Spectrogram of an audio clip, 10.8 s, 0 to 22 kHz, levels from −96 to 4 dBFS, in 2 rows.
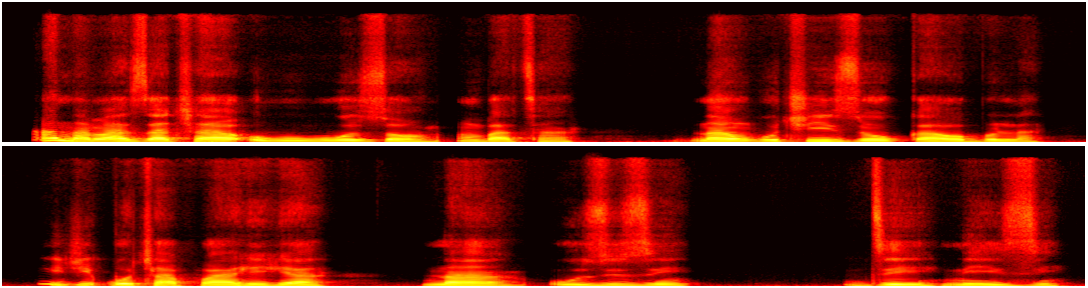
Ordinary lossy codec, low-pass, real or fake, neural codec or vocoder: none; none; fake; autoencoder, 48 kHz, 128 numbers a frame, DAC-VAE, trained on Japanese speech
